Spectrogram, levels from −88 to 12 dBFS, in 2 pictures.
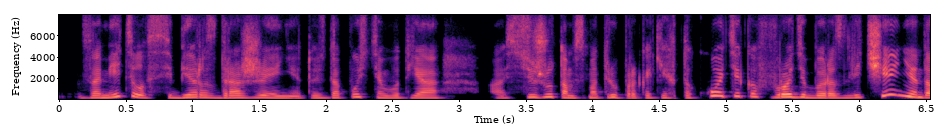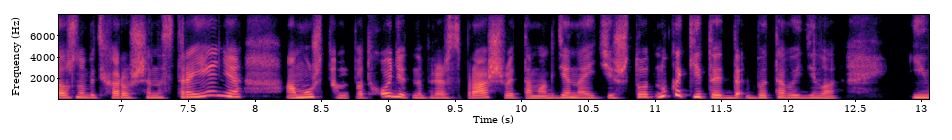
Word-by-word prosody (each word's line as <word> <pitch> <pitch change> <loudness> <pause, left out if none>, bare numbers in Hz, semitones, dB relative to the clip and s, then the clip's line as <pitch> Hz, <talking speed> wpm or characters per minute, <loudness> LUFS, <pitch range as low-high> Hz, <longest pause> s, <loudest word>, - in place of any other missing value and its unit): заметила 205 - +1
в - - -6
себе 195 +4 -1
раздражение. 185 -5 -1
То 165 - -9
есть, 160 -1 -6
допустим, 185 0 -4
вот 165 0 -7
я, 165 -2 0 0.3
а, 160 - -10
сижу, 220 +8 +1
там 190 -5 0
смотрю 180 +6 -3
про 170 -2 -4
каких-то 175 +1 -7
котиков. 305 - 0
Вроде 230 0 +6
бы 185 -1 +1
развлечение, 220 - +4
должно 205 0 +2
быть 200 -1 -6
хорошее 190 +1 0
настроение, 260 - +1 0.3
а 170 - +2
муж 230 +3 +3
там 180 -2 -7
подходит, 240 - 0
например, 175 0 -4
спрашивает, 180 -1 +1
там: 165 -2 -2
"А 155 - -2
где 200 +5 -1
найти 180 -2 -3
"что"" 235 +8 0
ну, 290 +6 +3
какие-то 255 - +3
д 165 - -1
бытовые 195 +2 -3
дела. 175 -4 -5 0.5
И 195 -2 +1
190 Hz, 185 wpm, -21 LUFS, 175-225 Hz, 0.5 s, Вроде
